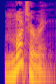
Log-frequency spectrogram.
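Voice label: "muttering", British English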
